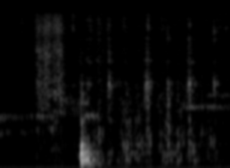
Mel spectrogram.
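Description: Faint handling sounds of a wooden rolling pin on a worktop: a short soft hiss as flour is dusted on, then a thump as the pin comes down and a run of small knocks and rubs as it rolls out spinach chapati dough.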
